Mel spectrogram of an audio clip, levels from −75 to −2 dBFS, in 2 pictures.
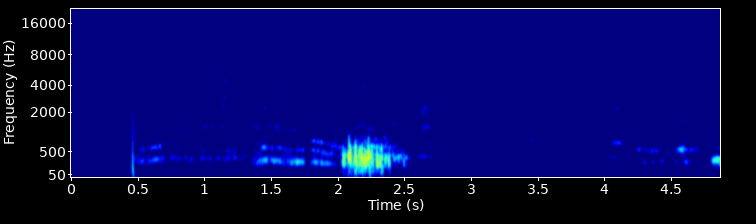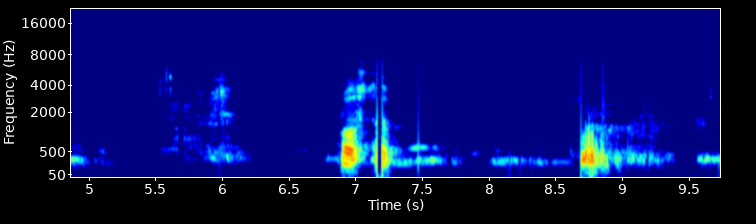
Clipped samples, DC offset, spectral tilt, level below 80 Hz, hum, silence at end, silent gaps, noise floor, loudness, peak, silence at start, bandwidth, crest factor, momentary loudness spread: under 0.1%; under 0.1%; -4.5 dB/octave; -68 dBFS; none; 0 s; 3.58-3.63 s; -84 dBFS; -29 LUFS; -6 dBFS; 2.05 s; 7.4 kHz; 28 dB; 28 LU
